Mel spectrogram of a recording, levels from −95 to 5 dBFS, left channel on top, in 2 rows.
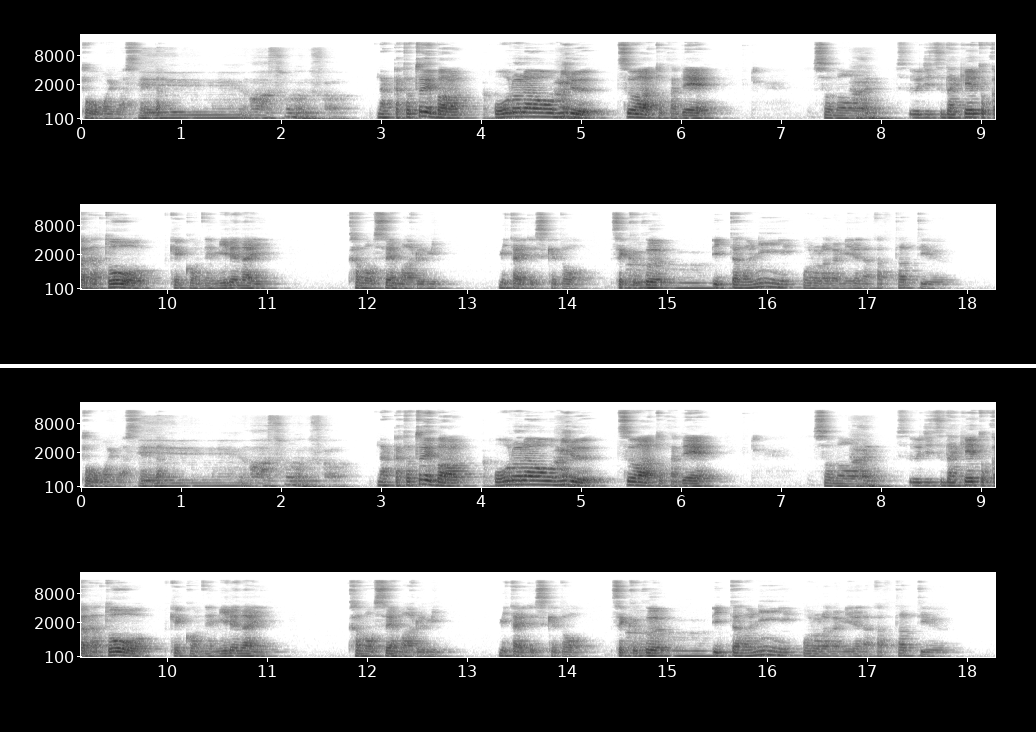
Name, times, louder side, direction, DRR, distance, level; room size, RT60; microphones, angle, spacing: voice 1, 0.0-0.8 3.0-3.8 4.1-6.3 7.3-7.9 8.3-11.0 11.8-12.7 13.3-14.1 14.5-15.0 15.5-17.0 17.3-17.8, equal, 5° left, 0 dB, 0.4 m, -27 dB
voice 2, 0.5-2.6 4.7-4.9 7.7-8.0 14.6-15.6, equal, 35° right, -3 dB, 1.8 m, -32 dB
3.6 x 2.7 x 4.3 m, 0.41 s
head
